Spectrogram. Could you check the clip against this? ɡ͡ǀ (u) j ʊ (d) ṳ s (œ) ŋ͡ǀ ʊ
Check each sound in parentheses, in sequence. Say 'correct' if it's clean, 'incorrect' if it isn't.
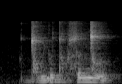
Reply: correct, correct, correct

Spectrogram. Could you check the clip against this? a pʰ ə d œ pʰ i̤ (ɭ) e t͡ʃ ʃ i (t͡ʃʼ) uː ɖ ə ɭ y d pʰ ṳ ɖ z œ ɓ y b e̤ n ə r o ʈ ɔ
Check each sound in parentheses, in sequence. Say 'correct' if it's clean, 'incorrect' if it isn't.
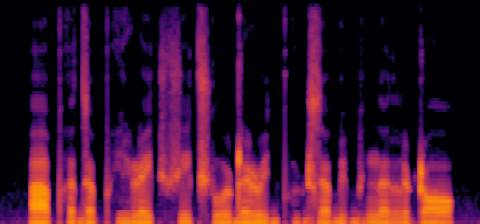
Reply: correct, correct

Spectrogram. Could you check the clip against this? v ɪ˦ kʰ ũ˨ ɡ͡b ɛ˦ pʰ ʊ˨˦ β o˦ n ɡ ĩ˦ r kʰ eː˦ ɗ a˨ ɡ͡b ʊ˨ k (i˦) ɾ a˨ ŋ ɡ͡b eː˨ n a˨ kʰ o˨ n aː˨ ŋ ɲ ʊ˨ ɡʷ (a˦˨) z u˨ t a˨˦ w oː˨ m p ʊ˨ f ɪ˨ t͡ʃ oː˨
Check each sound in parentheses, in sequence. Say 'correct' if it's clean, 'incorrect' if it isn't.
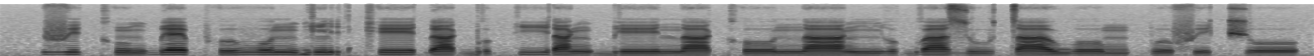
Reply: correct, incorrect

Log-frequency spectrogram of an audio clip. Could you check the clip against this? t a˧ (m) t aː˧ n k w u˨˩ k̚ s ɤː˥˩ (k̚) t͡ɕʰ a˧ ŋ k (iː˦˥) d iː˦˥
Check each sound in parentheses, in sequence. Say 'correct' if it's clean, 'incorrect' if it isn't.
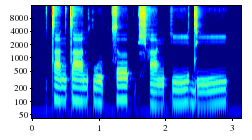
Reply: incorrect, correct, correct

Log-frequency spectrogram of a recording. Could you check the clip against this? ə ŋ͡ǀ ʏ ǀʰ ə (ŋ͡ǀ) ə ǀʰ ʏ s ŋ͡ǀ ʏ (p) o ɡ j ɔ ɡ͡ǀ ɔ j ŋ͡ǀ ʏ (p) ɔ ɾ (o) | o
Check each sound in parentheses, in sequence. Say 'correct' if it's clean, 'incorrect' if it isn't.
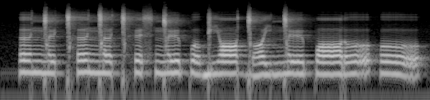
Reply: correct, correct, correct, correct

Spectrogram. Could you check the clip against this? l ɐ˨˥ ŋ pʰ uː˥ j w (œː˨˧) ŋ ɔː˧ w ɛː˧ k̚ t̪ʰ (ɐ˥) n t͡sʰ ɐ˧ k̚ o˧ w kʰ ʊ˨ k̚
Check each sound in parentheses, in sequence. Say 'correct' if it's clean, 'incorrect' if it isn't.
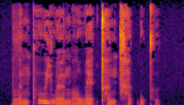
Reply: correct, incorrect

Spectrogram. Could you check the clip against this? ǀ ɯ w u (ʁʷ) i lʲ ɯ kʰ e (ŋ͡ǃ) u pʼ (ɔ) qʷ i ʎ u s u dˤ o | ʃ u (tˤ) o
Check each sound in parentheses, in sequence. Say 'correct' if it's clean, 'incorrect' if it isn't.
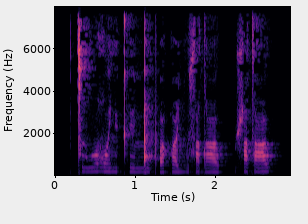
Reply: correct, correct, correct, correct

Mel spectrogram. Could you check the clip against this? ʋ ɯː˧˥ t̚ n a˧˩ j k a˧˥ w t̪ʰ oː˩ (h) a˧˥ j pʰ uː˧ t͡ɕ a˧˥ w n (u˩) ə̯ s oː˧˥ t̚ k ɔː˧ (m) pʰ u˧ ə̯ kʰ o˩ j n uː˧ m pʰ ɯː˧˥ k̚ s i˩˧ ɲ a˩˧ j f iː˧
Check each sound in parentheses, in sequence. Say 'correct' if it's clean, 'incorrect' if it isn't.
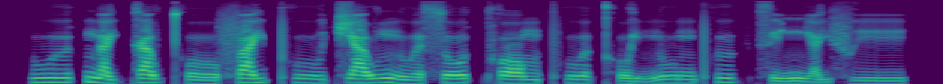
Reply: incorrect, correct, correct

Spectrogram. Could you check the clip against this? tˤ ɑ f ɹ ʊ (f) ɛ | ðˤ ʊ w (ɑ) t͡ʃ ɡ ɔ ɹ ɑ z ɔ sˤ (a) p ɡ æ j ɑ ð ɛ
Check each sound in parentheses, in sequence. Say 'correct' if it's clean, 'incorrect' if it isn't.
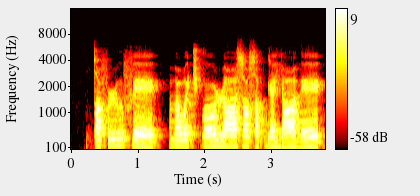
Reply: correct, incorrect, incorrect

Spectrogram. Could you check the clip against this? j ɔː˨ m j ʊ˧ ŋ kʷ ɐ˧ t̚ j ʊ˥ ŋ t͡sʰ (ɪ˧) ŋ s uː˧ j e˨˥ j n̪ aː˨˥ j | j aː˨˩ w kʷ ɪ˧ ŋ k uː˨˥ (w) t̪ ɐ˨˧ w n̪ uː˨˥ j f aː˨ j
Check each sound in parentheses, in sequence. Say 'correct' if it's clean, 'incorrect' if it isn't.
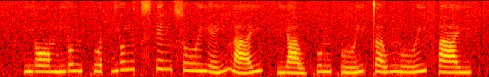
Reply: incorrect, incorrect

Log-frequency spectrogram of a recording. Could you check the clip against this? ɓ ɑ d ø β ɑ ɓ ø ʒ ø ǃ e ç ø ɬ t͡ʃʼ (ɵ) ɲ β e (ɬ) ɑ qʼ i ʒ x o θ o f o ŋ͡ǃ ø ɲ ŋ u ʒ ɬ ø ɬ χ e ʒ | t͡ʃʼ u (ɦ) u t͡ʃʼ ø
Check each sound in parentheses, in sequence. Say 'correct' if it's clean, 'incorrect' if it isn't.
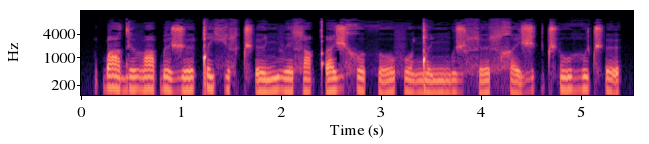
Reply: incorrect, correct, correct

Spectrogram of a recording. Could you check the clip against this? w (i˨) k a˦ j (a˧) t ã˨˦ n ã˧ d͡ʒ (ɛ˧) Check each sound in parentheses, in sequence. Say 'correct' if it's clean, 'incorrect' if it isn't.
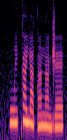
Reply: incorrect, incorrect, correct

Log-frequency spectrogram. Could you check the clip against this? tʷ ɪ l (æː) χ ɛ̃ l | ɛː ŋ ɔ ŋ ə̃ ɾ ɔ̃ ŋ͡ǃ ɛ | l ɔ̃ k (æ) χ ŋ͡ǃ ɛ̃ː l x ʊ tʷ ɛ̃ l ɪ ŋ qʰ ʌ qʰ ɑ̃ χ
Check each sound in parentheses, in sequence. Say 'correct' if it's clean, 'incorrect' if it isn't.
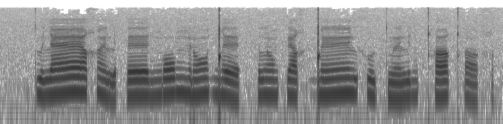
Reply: correct, correct

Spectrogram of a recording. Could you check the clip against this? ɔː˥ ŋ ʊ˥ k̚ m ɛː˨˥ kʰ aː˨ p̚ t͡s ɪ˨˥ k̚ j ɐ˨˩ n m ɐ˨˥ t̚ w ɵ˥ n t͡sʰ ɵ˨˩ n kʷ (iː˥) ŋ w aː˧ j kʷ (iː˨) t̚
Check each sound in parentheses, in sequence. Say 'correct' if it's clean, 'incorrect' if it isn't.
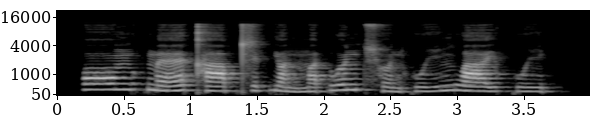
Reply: incorrect, correct

